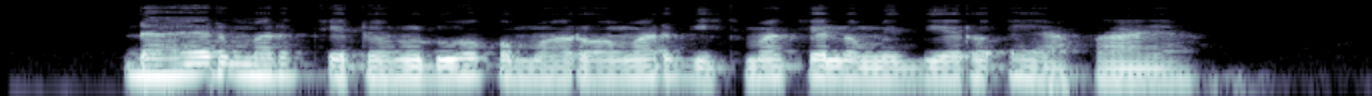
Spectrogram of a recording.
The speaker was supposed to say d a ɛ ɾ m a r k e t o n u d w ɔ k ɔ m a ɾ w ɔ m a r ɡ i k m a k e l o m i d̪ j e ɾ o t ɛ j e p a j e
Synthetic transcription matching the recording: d a ɛ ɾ m a r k e t o n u d w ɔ k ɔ m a ɾ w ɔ m a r ɡ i k m a k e l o m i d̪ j e ɾ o ʔ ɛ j a p a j a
